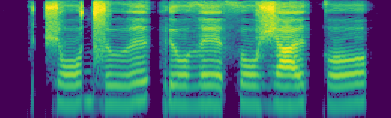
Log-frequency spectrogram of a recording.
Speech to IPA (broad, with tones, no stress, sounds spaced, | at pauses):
t͡ʃ o˨˩˦ d͡z ɯ˨˩˦ ɪ̯ | ɾʲ o˨˩ ð e˨˩ θ o˨˩ ʒ a˨˩˦ ɪ̯ k ɤ˨˥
